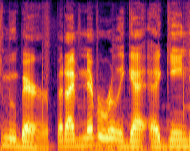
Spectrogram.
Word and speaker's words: Mubert: bear streamers mubarak streamers i want to say it's moo bearer but i've never really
